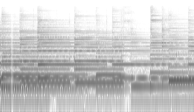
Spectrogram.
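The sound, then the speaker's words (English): Mountain dulcimer, a folk instrument played while held up, plucking a string of bright, ringing notes that form a slow melody over sustained drone tones. The notes are clear and resonant, with many note changes across the passage. “It's called the Wink Mountain Dulcimer. You can see that the sound holes are all planets and moons. And it's a folk instrument.”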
